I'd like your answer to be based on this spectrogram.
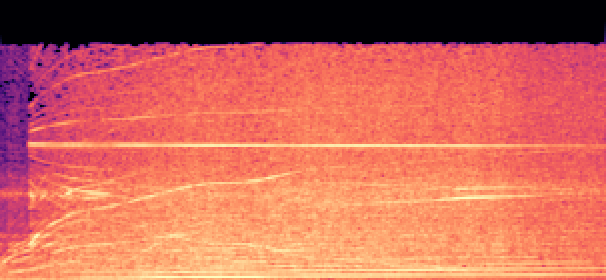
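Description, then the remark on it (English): Drone propellers spin up with a loud, steady buzzing whine, their layered tones rising gradually in pitch over several seconds, with no talking. “I'll have you stand up right over here so you're not in the plane of propeller in case something happens.”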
